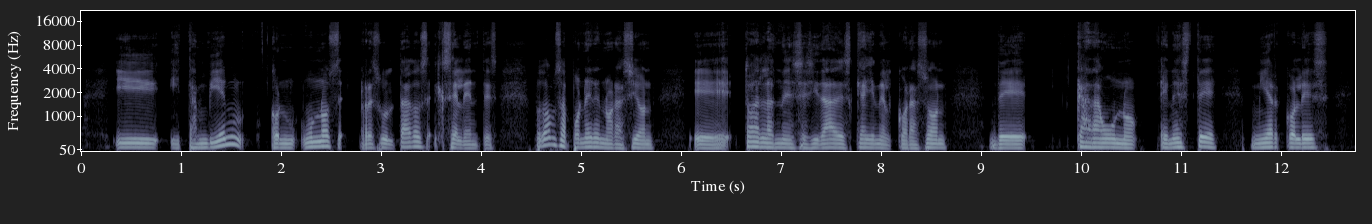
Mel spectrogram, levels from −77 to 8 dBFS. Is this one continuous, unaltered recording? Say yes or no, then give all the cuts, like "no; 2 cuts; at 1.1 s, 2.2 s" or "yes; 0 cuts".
yes; 0 cuts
